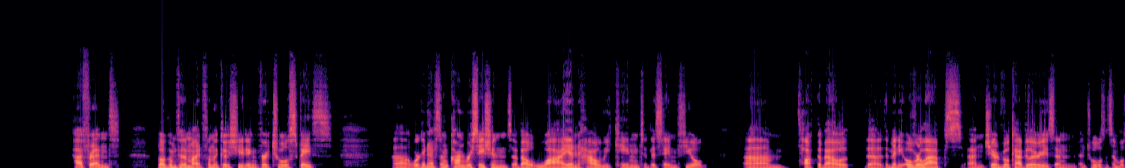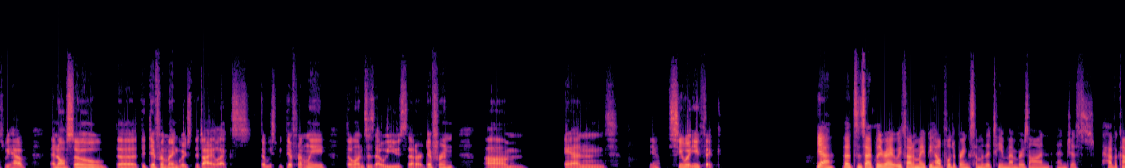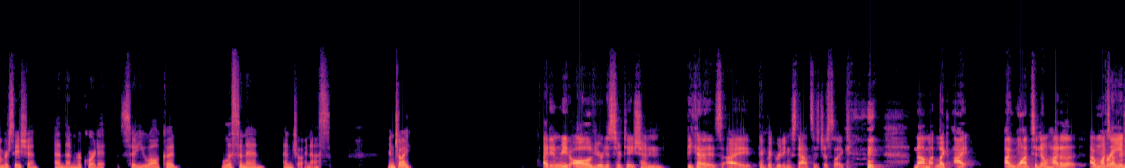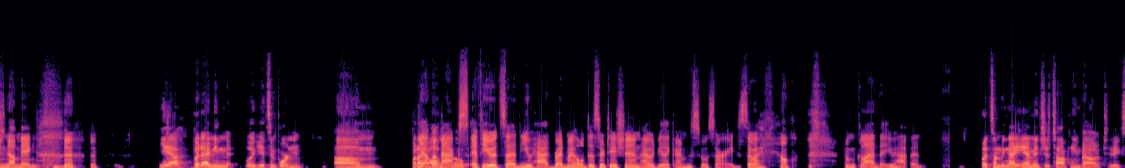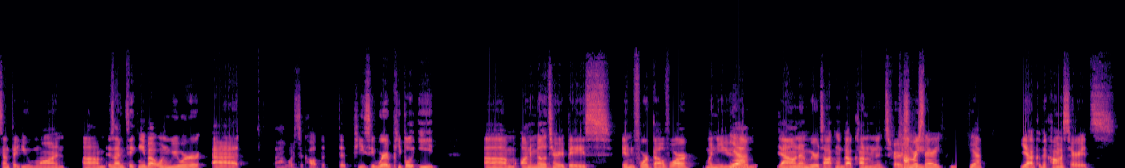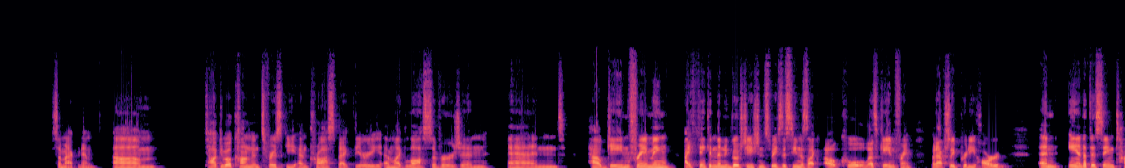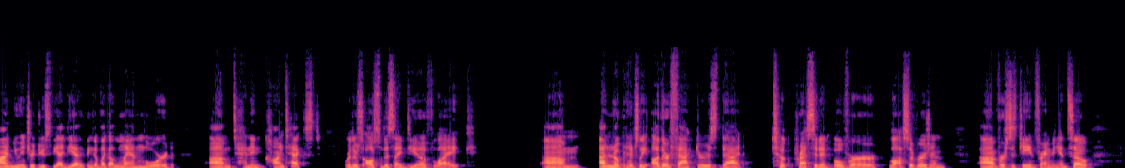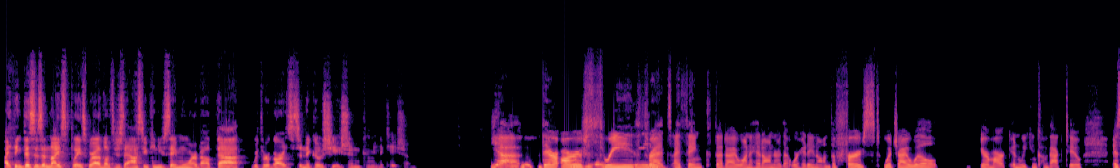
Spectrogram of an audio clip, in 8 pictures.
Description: Two negotiation nerds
